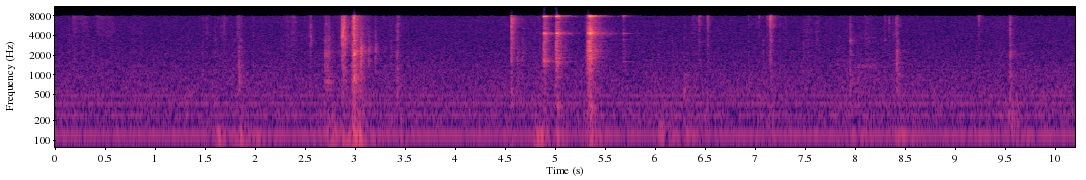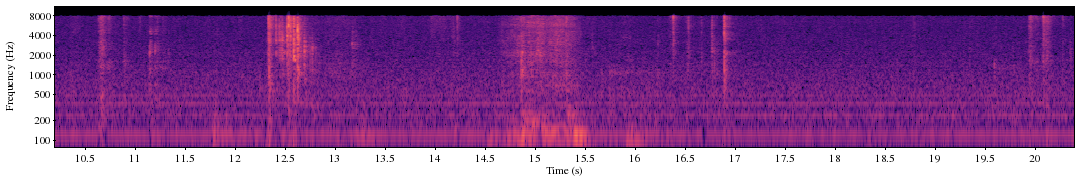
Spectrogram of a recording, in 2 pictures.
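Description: Scattered clicks and brief clatters of small metal washers and nuts being handled and fitted onto the bolts of a wooden printer-bed mount, with a short scraping rustle about fifteen seconds in, over a faint steady hum.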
